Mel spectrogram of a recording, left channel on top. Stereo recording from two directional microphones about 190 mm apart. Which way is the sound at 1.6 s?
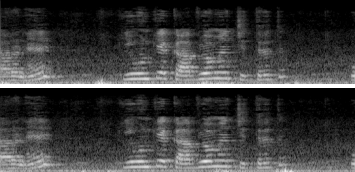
20° left (ahead or behind).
